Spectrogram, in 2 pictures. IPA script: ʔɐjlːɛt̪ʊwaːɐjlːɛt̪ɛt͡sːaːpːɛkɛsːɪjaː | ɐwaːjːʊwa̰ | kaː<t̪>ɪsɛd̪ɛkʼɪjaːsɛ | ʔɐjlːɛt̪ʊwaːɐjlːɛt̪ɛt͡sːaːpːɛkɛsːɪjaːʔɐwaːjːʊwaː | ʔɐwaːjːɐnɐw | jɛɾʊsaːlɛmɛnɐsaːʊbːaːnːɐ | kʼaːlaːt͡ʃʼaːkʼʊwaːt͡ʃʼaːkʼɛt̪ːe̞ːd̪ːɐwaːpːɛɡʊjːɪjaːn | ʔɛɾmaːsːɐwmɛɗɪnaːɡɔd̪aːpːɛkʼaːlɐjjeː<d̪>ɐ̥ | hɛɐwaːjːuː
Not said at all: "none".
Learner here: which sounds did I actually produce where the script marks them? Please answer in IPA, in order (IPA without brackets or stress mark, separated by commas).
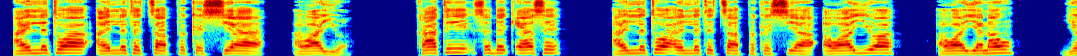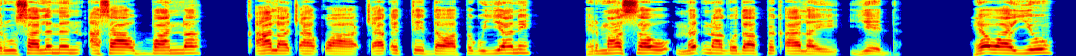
t̪, d̪ː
